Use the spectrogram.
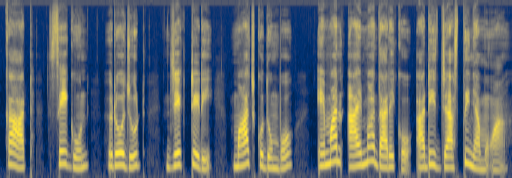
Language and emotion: Santali, neutral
